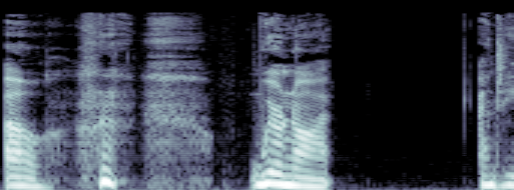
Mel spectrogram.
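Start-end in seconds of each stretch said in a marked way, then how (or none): 0.0-2.2 slower laughing correction, lightly voiced man; male passenger. A narrator's reading. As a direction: draw it out with an amused laugh. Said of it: "just as he says".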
